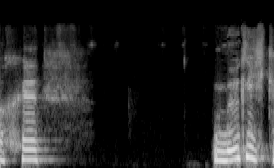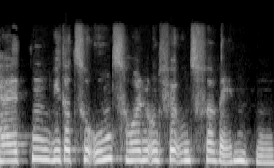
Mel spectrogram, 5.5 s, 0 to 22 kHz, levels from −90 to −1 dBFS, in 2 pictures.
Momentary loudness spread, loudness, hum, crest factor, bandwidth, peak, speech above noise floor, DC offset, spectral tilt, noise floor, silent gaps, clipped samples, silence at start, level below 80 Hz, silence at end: 4 LU; -18 LUFS; none; 12 dB; 12 kHz; -6 dBFS; 56 dB; under 0.1%; -6 dB/octave; -74 dBFS; none; under 0.1%; 0 s; -56 dBFS; 0 s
